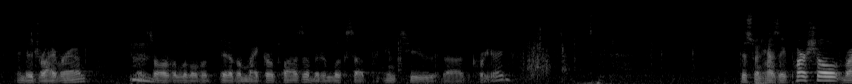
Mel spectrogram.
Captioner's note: clears throat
